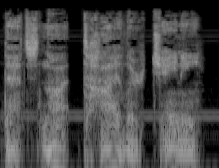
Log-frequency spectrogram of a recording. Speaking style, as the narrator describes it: Adam growled

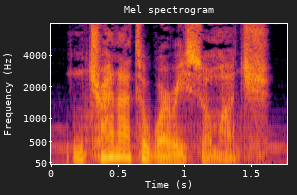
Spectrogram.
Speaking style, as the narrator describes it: Mikey replied

